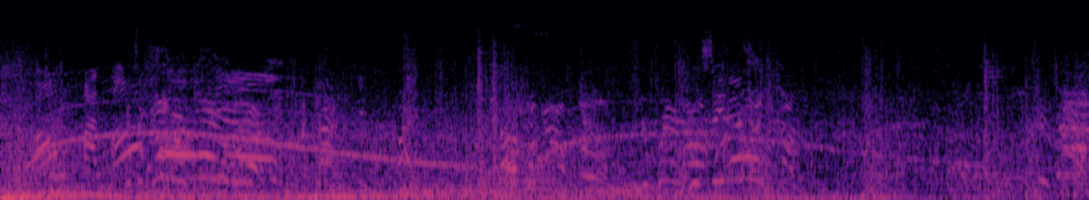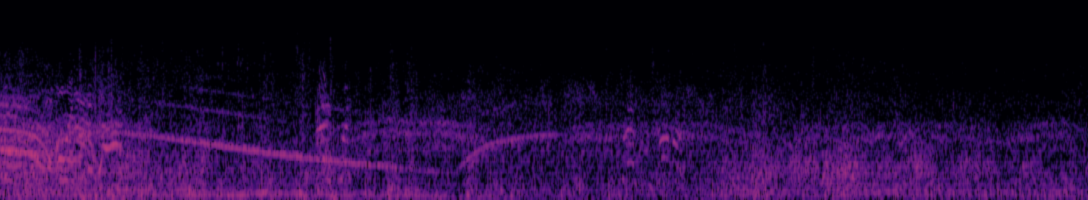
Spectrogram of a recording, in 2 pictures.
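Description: A siren wails nearby, rising and falling in long slow sweeps.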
